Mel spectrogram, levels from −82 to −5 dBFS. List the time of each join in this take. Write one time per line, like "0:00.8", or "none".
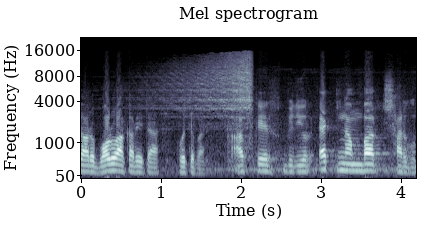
0:01.8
